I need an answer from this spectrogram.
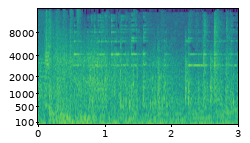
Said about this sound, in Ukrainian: Івано-Франківська область, наші дні, навчальний центр Нацгвардії. Тут техніка стріляє виключно в тренувальних цілях, хоча і бойового досвіду екіпажам не бракує.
